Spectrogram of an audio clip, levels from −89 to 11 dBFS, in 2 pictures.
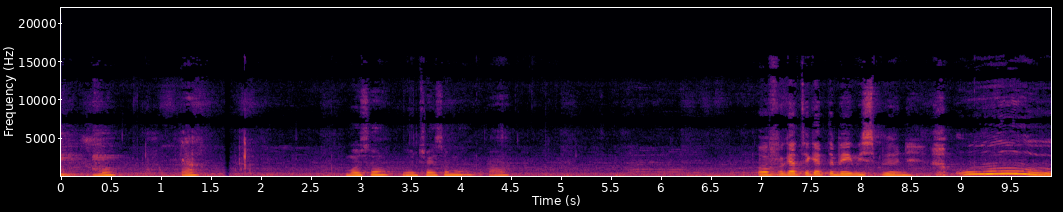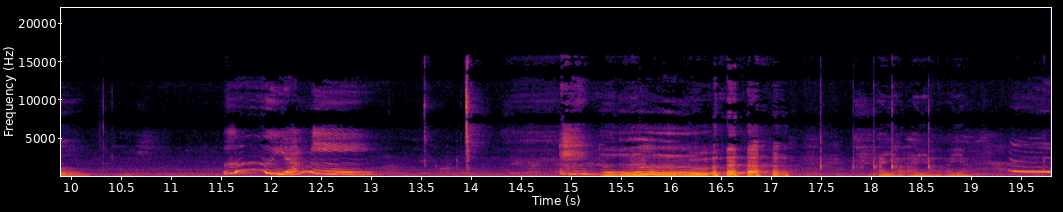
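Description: Brief smears near 1.63, 11.59 and 15.43 s come from short concealed packet loss: about 40 ms went missing each time, and the receiver extended the preceding sound to bridge the gap.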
